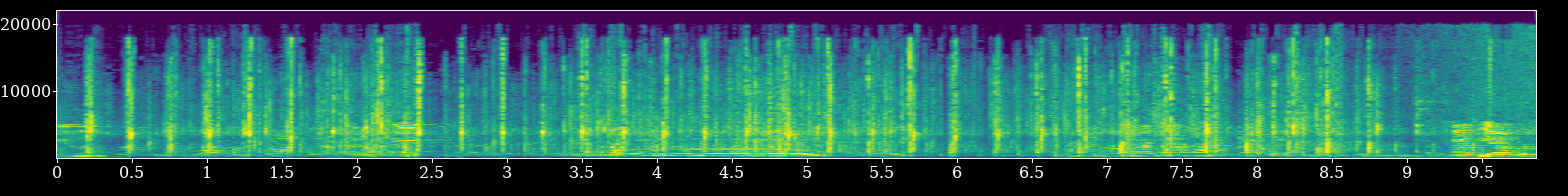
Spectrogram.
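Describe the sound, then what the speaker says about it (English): Audience at a gathering welcoming first-time guests breaks into sustained applause and clapping with crowd chatter and some voices mixed in, continuing loudly throughout. "give them a huge round of applause"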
